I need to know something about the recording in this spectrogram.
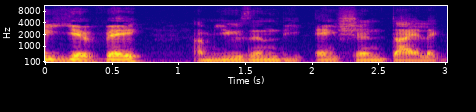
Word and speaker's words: Yahweh: So the name of our God is Yahweh. What we call what you say Yahweh or Jehovah. The correct pronunciation is Yahweh. Yahweh.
